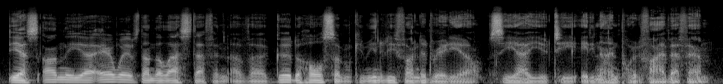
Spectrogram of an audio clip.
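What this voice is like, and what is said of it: Deep, showy radio announcer voice. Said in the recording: “Nice deep voice there ... You're really showing off your radio voice there.”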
